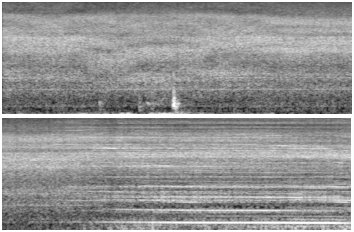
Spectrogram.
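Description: Handheld angle grinder with a diamond blade running and cutting into a black porcelain floor tile, a steady loud hiss with a single sharp click about two and a half seconds in. From about six seconds in, a steady humming tone joins the hiss.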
